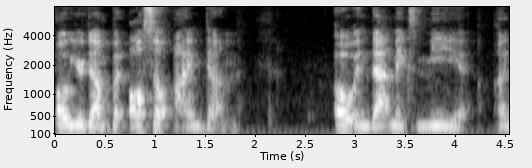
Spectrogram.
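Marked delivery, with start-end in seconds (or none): none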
